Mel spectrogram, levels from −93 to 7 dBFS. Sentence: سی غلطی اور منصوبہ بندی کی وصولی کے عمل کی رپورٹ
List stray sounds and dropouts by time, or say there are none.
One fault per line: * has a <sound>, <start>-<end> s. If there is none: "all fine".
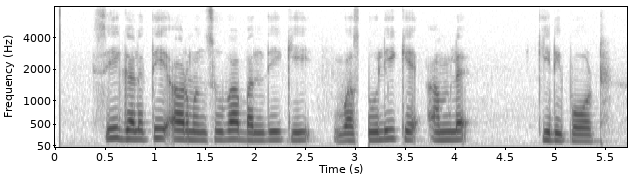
* has a dropout, 3.0-3.1 s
